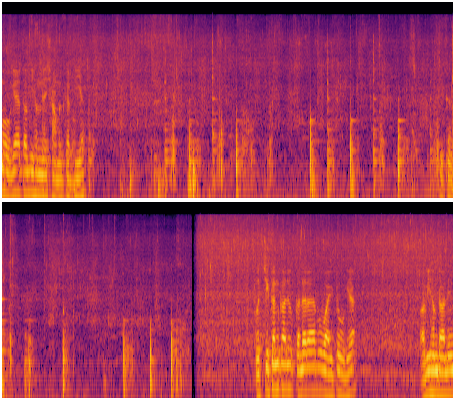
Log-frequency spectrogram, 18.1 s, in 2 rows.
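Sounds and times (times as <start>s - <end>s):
meat and onion sizzling in oil: 0.0s - 18.0s
spatula knocking and scraping pan: 0.7s - 12.8s.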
